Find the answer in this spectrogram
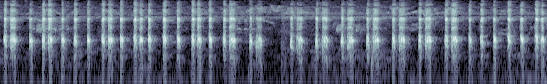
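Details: Rapid, insistent clucking from a female chukar partridge: dense strings of hoarse chuck notes, broken by one brief pause midway and then resumed at the same quick pace.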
